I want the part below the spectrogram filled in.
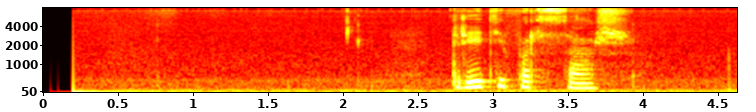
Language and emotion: Russian, neutral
